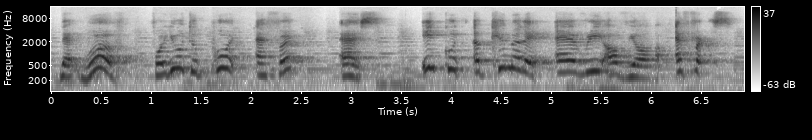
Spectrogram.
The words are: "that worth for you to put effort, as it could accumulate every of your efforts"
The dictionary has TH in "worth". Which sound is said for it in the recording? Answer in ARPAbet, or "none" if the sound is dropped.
F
